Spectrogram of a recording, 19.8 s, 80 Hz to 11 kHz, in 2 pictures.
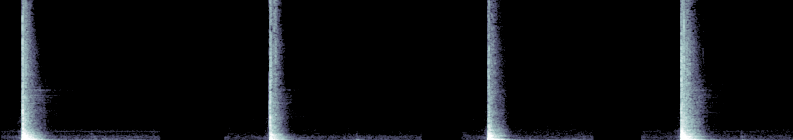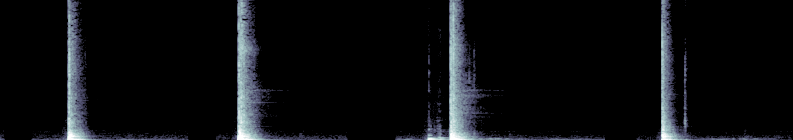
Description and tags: Got a need to use a foley for something hitting the opposite side of a wall, like a ball being bounced off the other side of wall? Here you go. Want to emphasize an actor throwing something down on a wood table? This will work!
This is a thick rag being tossed against a glass window. Rag on the outside, microphone inside for nothing but bass. 7 or 8 samples for some slight variations.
